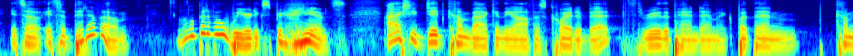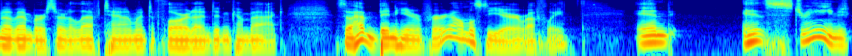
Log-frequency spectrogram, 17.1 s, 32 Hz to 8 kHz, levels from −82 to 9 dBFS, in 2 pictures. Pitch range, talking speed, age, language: 85-105 Hz, 200 wpm, 40-59, English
